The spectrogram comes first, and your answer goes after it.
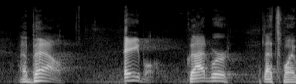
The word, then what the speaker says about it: Abel: also last time I think I said his name wrong Abel Abel glad we're that's why we do updates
